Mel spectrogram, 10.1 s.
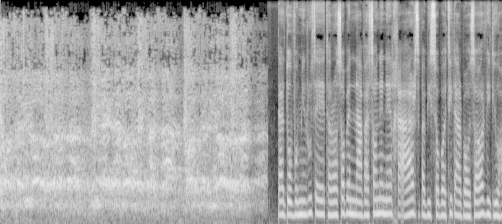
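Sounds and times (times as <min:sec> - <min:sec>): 
protesters in Tehran chanting anti-government slogans: 0:00.0 - 0:05.4
speech: 0:05.6 - 0:10.0.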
